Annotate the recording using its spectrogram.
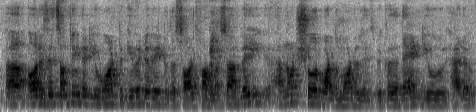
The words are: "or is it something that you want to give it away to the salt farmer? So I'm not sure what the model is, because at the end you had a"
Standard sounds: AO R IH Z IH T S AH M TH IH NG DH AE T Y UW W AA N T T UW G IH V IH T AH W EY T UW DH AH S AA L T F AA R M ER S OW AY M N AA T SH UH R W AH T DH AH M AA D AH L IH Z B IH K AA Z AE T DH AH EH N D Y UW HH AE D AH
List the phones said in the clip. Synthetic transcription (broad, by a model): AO R IH Z IH T S AH M T IH NG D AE T Y UW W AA N T T UW G IH V IH T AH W EY T UW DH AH S AA L T F AA R M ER S OW AY M N AA T SH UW R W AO T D AH M AA D AH L IH Z B IH K AA Z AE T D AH EH N D Y UW HH AE D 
